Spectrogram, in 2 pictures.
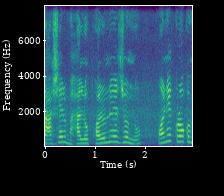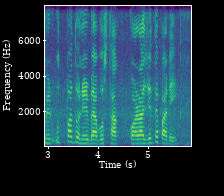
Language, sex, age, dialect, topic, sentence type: Bengali, female, 18-24, Northern/Varendri, agriculture, statement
